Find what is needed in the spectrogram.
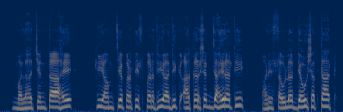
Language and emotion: Marathi, fearful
